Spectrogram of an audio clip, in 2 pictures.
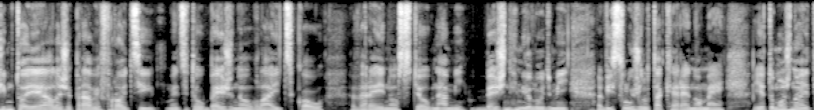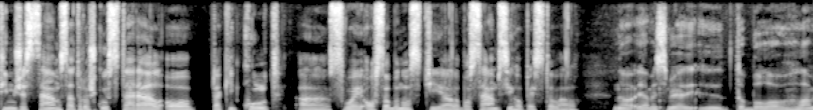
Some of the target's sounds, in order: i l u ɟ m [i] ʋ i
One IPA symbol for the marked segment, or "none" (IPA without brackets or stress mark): i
